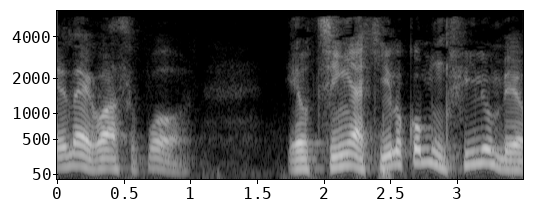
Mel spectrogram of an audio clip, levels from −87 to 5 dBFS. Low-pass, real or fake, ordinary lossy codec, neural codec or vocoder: 5.4 kHz; real; MP3, 32 kbps; none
